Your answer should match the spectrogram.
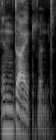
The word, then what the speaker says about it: indictment: So it's not, C is not pronounced. Indictment.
